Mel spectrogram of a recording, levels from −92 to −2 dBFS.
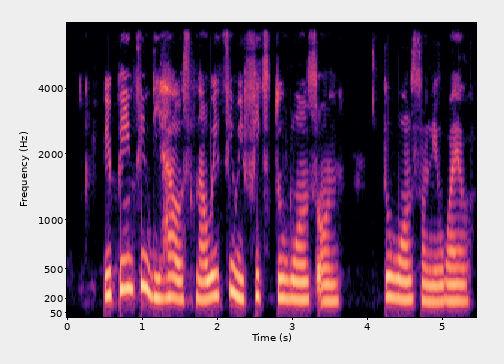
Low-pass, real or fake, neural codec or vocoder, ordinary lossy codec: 7.2 kHz; real; none; none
